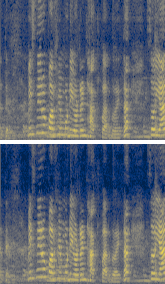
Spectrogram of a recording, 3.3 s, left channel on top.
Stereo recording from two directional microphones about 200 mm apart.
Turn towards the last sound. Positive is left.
turn(degrees=15)  # may be behind; listen again after turning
